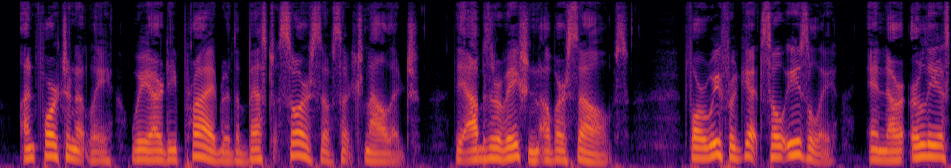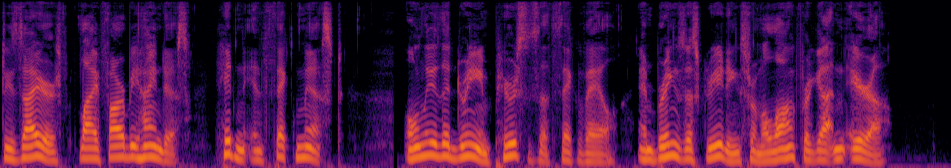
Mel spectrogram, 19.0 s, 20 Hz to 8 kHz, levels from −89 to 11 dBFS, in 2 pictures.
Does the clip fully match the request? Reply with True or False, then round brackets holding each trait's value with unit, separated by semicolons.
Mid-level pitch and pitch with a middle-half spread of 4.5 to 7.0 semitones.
False (125 Hz; 5.1 semitones)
